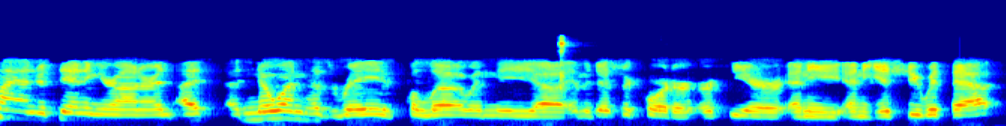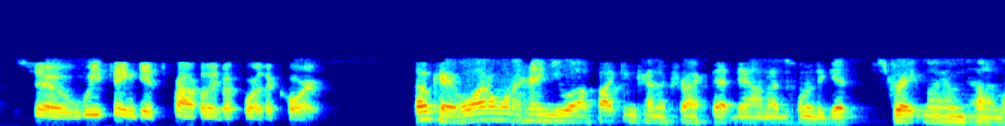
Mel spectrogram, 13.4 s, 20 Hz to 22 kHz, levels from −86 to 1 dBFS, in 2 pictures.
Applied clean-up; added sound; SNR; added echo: classical method log-MMSE.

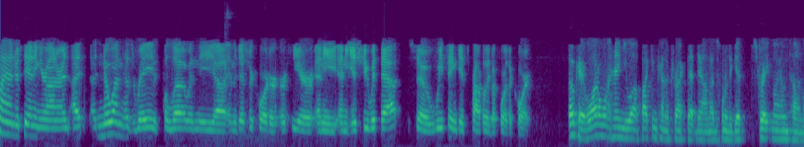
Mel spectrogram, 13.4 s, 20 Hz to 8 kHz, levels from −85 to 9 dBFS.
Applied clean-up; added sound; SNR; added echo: neural separator model SepFormer DNS4.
